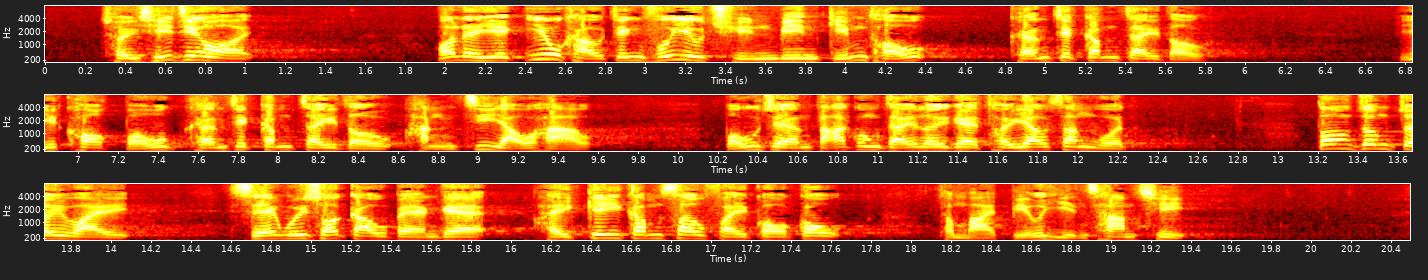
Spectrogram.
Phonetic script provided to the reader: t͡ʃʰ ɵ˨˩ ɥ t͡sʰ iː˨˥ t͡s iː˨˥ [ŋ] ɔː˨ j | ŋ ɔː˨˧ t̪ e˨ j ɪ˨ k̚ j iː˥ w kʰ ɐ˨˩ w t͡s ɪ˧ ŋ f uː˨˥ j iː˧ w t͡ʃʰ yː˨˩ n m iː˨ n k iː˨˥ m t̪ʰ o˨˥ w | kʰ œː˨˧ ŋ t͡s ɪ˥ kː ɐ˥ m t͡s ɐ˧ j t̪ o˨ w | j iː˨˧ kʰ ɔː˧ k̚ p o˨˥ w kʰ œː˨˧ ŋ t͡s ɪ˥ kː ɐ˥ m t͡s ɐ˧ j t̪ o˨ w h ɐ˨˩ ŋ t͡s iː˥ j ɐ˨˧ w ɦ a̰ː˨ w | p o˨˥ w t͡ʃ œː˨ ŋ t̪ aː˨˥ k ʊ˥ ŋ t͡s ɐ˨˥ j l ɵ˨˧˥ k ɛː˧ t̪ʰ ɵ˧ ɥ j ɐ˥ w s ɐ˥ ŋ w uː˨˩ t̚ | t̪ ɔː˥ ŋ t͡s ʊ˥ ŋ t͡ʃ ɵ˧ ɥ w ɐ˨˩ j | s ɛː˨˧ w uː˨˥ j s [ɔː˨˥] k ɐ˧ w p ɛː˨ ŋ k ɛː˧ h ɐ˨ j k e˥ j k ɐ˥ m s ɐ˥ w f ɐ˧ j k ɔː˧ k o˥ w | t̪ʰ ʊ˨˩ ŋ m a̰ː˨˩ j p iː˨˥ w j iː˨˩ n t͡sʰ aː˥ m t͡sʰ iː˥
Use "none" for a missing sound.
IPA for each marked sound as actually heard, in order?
ŋ, ɔː˨˥

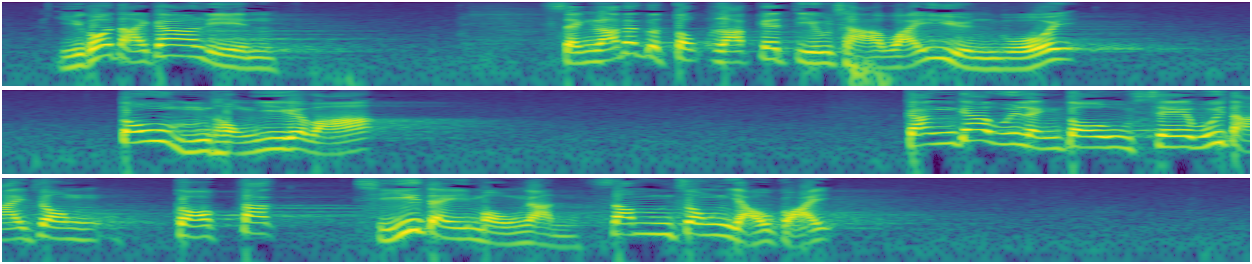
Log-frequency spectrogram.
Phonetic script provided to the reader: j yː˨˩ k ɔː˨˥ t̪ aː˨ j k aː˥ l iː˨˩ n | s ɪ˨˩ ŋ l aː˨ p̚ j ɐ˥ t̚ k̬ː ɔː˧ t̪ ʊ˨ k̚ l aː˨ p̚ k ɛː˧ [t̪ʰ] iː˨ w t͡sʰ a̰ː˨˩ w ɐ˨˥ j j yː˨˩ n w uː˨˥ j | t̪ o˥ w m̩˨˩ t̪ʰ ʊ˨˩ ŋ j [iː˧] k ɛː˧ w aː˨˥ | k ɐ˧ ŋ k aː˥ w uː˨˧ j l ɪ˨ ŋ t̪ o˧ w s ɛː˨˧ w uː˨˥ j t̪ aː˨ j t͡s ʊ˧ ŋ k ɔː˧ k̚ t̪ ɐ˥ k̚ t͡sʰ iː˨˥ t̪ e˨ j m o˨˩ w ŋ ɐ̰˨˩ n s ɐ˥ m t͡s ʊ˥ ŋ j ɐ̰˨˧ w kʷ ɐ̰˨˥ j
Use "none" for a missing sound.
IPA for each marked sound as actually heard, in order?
t̪, iː˧

